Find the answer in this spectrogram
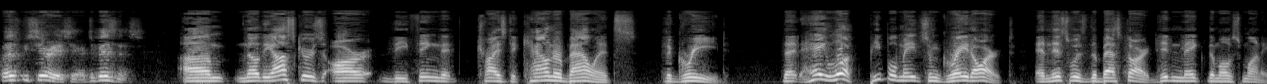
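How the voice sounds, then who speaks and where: In a normal speaking voice, a man with a fairly high pitch and lively intonation speaks at a fairly slow pace, the background quiet and the sound dry with no echo. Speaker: radio host. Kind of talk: casual chat. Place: studio. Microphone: studio mic.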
